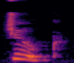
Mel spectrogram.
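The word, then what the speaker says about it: Ćuk: know it is uh basically actually pronounced as chuk and it's a type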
